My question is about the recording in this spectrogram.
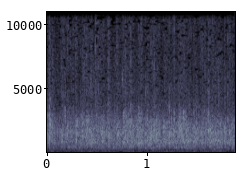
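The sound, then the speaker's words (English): Dense, steady applause from a large church audience clapping their hands at the preacher's request, filling the whole moment at an even level without any speech rising above it. “And now I want you to clap your hands.”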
